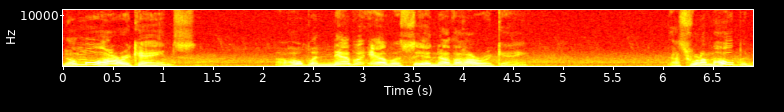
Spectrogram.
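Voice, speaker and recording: A south Louisiana accent with lively intonation, a moderate pace and long, frequent pauses. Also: man, high pitch for a man. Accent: south Louisiana Southern US. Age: 80s+. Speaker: citrus farmer. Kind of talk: interview.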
